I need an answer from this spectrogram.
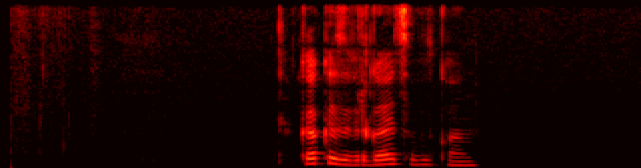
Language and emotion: Russian, neutral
